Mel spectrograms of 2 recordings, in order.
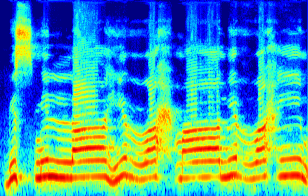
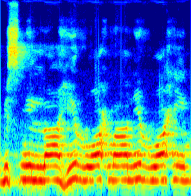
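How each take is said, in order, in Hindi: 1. होंठ खुले रहते हैं, इसलिए स्वर बिना गोलाई के सुनाई देते हैं। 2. होंठ गोल होते हैं, इसलिए स्वर गोल सुनाई देते हैं। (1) "अब गोल नहीं हुए।" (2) "उसमें जुबान के दोनों जो होंठ हैं उनको गोल कर देते हैं।"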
